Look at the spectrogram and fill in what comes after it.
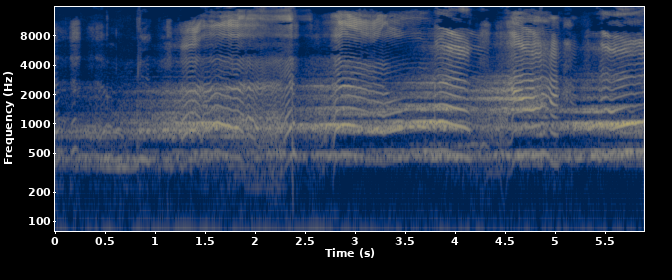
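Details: Horror sound-effect track of a ghostly baby crying: a wavering, wailing infant cry with an eerie processed quality. The cry is edited and composed with other creepy sounds.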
